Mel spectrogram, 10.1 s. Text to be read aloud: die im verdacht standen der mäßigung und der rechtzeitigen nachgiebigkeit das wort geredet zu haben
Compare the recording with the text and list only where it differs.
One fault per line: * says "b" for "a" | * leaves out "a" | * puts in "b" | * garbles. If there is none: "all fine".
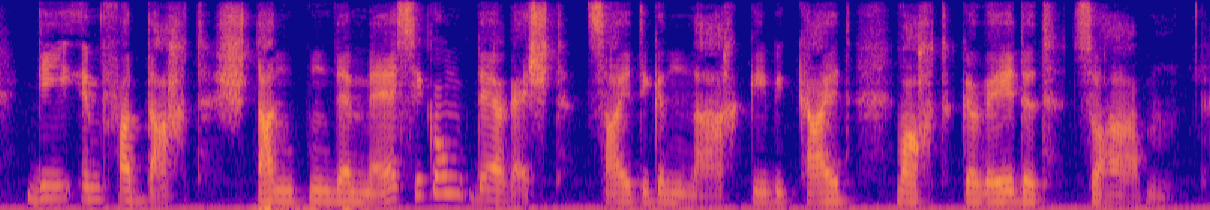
* leaves out "und"
* leaves out "das"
